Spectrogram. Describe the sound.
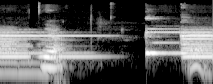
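A doorbell rings with sustained, bright electronic chime tones in two ringing phrases separated by a brief silence, loud and clear.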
